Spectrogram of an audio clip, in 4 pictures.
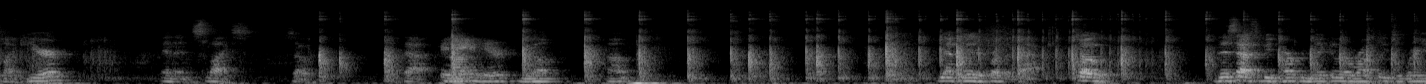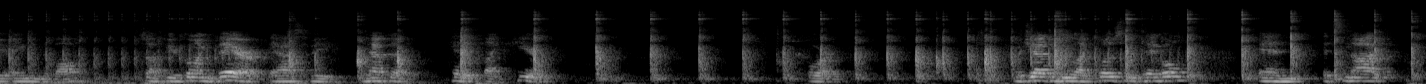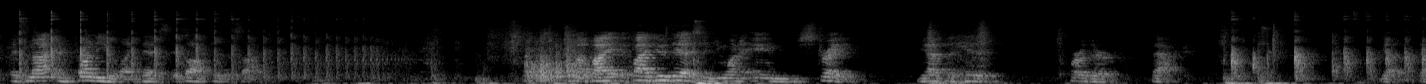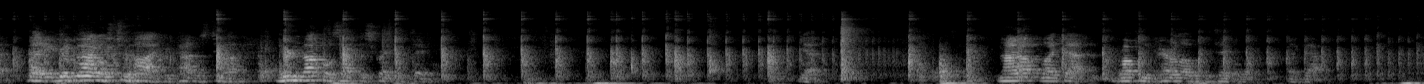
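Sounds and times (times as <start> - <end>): table tennis balls clicking: 0.8 - 1.3, 3.1 - 19.0, 19.6 - 32.7, 40.8 - 57.0
table tennis ball clicking: 14.4 - 15.7, 19.6 - 25.0, 30.5 - 32.5, 47.2 - 52.8, 54.8 - 57.0.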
